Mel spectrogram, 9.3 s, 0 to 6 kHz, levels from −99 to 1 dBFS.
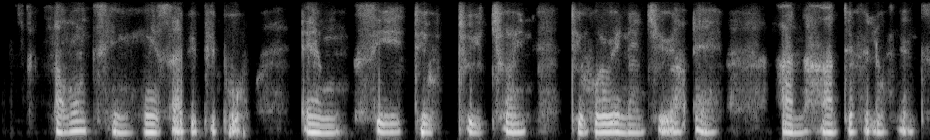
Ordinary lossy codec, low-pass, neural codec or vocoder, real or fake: Opus, 16 kbps; 5.4 kHz; vocoder, 44.1 kHz, 128 mel bands, Pupu-Vocoder; fake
